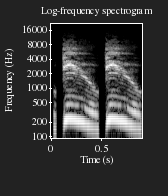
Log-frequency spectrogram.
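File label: male voice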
